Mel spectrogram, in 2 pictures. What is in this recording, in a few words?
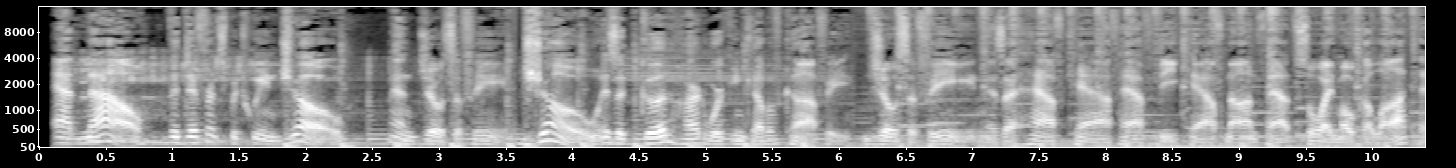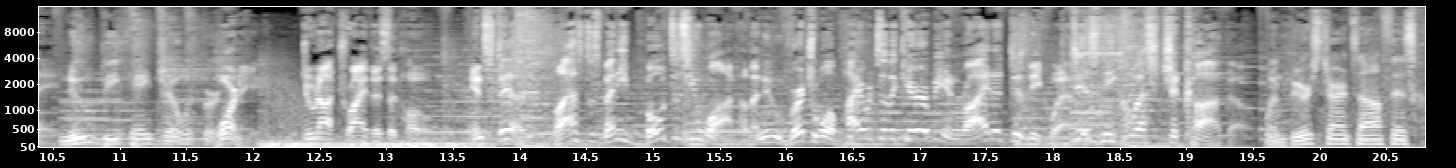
Commercials vo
